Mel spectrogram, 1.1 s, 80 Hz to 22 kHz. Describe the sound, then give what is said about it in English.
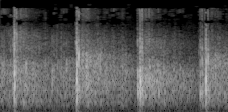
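An audience applauds a couple celebrating their 36th anniversary: a steady wash of many hands clapping with four evenly spaced, sharper accents, as if part of the crowd claps in rhythm. No voices come through. “Can we all give them one more hand of applause?”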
